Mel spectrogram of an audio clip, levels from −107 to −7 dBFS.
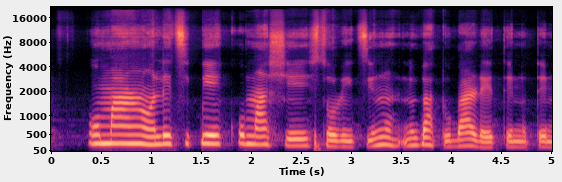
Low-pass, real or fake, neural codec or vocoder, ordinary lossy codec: none; fake; autoencoder, 48 kHz, 128 numbers a frame, DAC-VAE, trained on Japanese speech; none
